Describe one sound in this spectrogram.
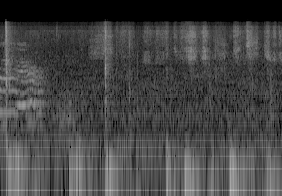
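A wooden chair scrapes and knocks on the floor.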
